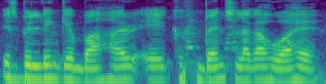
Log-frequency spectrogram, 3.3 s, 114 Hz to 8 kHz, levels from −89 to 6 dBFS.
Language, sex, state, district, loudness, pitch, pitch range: Hindi, male, Arunachal Pradesh, Lower Dibang Valley, -16 LUFS, 140 Hz, 135-145 Hz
